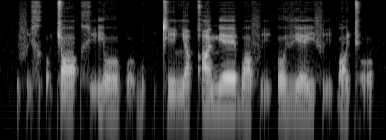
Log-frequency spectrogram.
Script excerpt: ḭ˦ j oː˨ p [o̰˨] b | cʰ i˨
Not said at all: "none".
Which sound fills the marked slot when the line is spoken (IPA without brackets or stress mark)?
o̰˨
